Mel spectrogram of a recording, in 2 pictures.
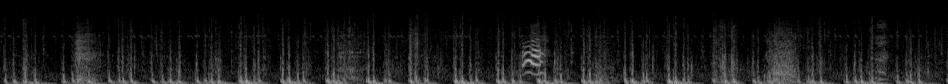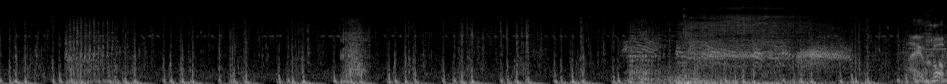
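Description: Hoofbeats of a galloping horse in the video game Assassin's Creed Odyssey, a fast steady clip-clop rhythm running loud and close for most of the ride with game ambience underneath, then easing toward the end.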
